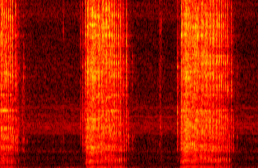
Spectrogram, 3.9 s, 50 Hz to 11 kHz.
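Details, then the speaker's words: Echo SRM 225 straight-shaft two-stroke trimmer after carburetor repair, pull-starting: short sputtering pops about two per pull, the popping sign it is close to firing. "that's the popping sound i'm telling you that you may listen to once you hear that you know you're gonna be good"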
